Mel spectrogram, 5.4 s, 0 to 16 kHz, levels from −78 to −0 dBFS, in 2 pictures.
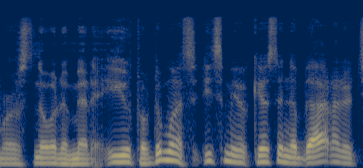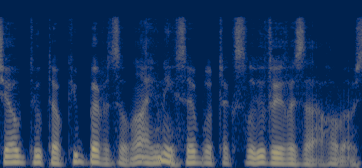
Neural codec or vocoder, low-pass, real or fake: codec, 16 kHz in and 24 kHz out, 0.4 kbps, LongCat-Audio-Codec, four codebook decoder; 10.8 kHz; fake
